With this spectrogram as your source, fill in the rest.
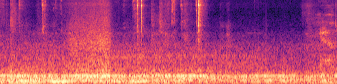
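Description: Scissors cut through fabric for an A-line gown, giving a series of short, crisp snips at a quiet, close level over a low background hum, with no voices.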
